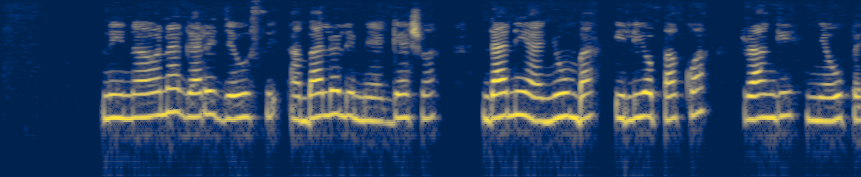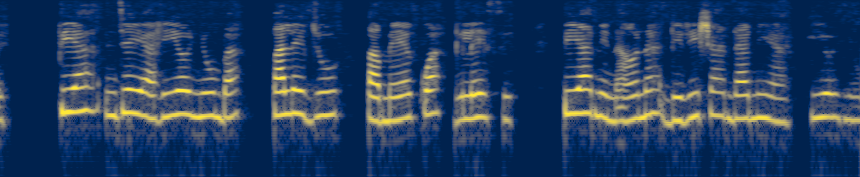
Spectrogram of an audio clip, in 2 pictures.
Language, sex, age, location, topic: Swahili, female, 18-24, Nakuru, finance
